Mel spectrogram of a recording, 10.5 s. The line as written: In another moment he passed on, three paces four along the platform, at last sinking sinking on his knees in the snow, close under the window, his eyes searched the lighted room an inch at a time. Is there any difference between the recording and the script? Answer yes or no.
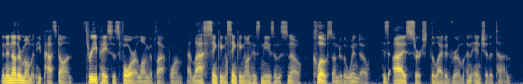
no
